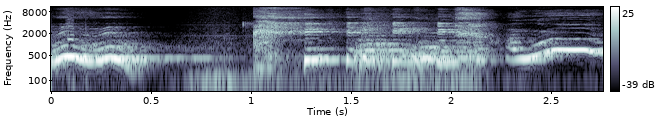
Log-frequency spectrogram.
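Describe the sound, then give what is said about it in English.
A dog barks in a few loud, drawn-out tonal bursts, its pitch wavering up and down between short pauses. “She's just laying on the couch staring at me barking.”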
